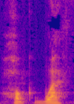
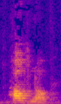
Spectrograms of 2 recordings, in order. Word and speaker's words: Hognob: And Hogworth... I'm going to keep saying his name wrong, aren't I? I'm going to look it up in a minute. Hognob. Right, the pig is called Hognob.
